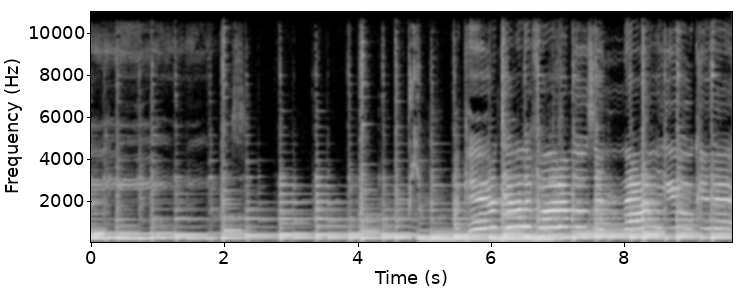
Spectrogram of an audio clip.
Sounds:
music
singing
ukulele

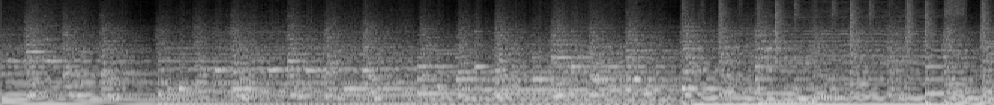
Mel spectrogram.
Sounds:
music

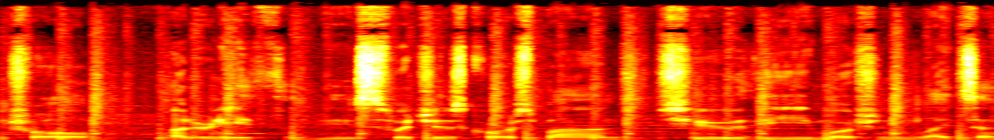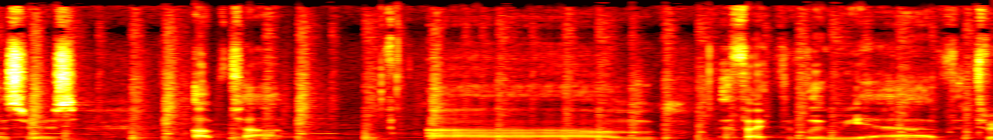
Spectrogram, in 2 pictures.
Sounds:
music
speech

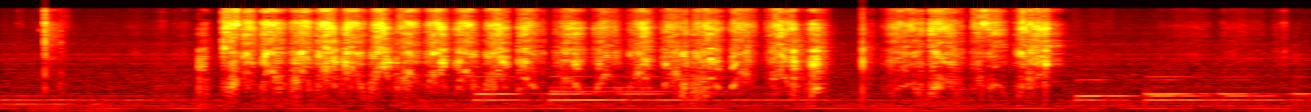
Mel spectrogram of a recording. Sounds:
filing (rasp)
rub

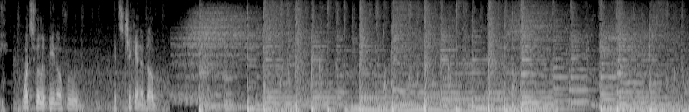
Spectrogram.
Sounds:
speech
music

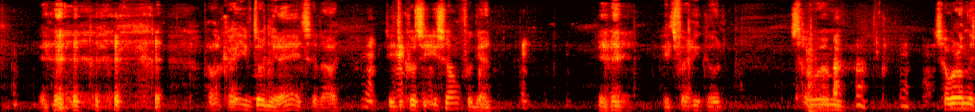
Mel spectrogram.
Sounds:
speech

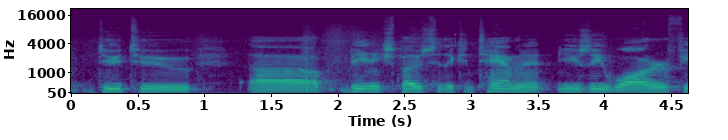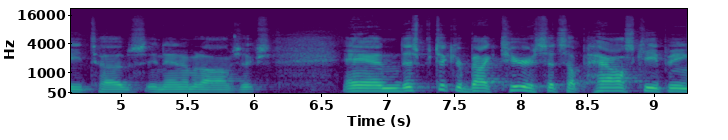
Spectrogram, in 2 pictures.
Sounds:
speech

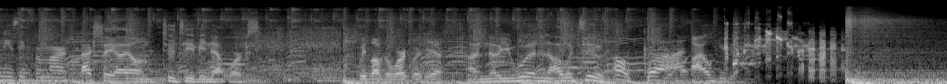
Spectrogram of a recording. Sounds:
music
speech

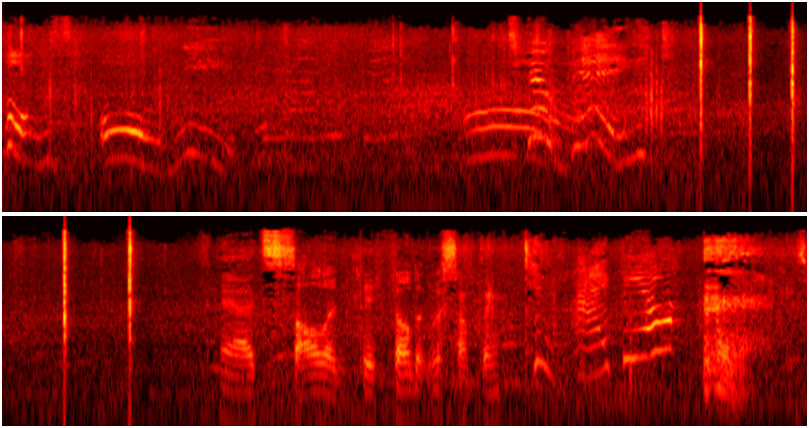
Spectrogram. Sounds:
speech

